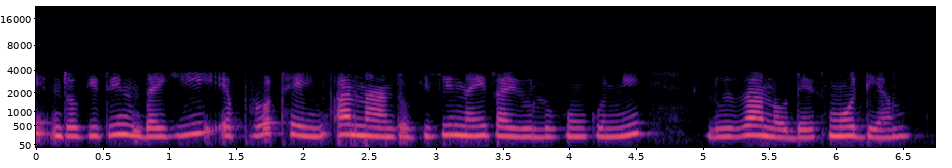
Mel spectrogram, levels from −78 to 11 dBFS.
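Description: From 2.20 s to 3.45 s the speech turns rougher and more synthetic, consistent with an AMR rate drop, likely from 12.2 kbps to about 5.9 kbps as the link shifts bits to error protection. The narrowband 4 kHz ceiling stays put, with no gap.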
